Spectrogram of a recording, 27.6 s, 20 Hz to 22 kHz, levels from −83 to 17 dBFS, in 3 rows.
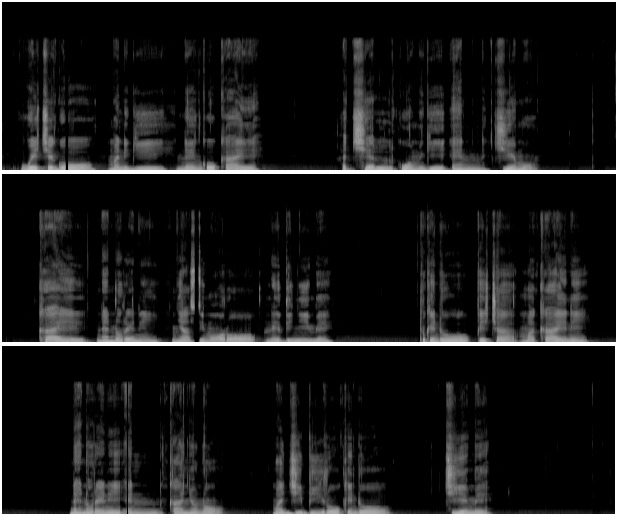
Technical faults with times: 0.95-1.01 Bluetooth dropout
12.09-12.19 Bluetooth dropout
20.29-20.34 Bluetooth dropout

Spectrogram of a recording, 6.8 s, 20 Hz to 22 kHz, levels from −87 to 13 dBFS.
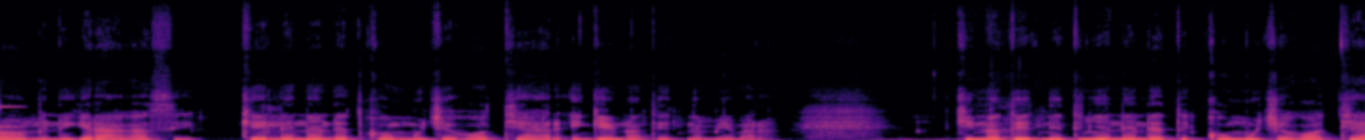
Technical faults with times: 3.29-4.28 CD scratch ticks

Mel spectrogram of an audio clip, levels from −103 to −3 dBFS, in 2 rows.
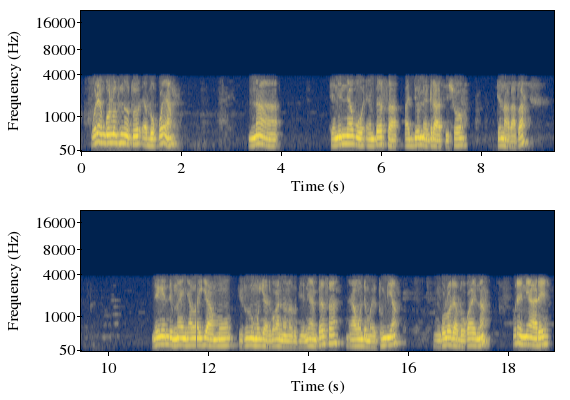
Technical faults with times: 11.76 packet loss filled with silence

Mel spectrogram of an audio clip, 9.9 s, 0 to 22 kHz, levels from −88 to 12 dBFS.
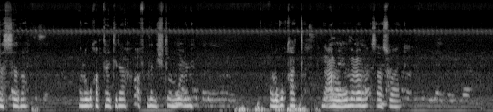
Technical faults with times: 7.24 dropped samples

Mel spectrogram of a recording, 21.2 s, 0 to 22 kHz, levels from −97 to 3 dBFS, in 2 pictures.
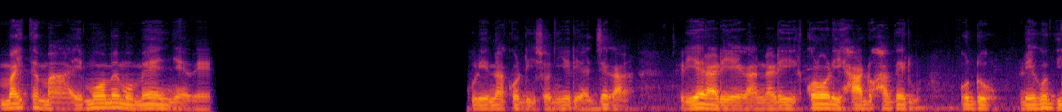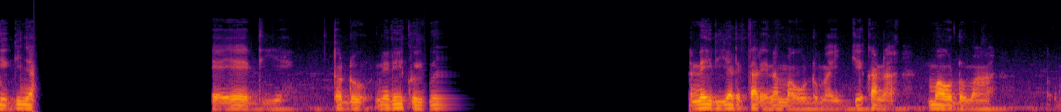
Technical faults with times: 1.89-1.94 short concealed packet loss
2.00-2.11 burst of packet loss
2.11-4.69 long network dropout
10.95-12.76 long network dropout
14.82-14.85 short concealed packet loss
14.85-14.93 burst of packet loss
14.99-17.53 long network dropout

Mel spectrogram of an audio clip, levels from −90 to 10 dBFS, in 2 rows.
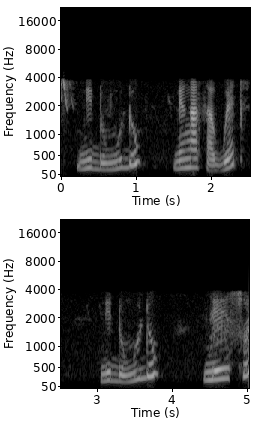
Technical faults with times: none

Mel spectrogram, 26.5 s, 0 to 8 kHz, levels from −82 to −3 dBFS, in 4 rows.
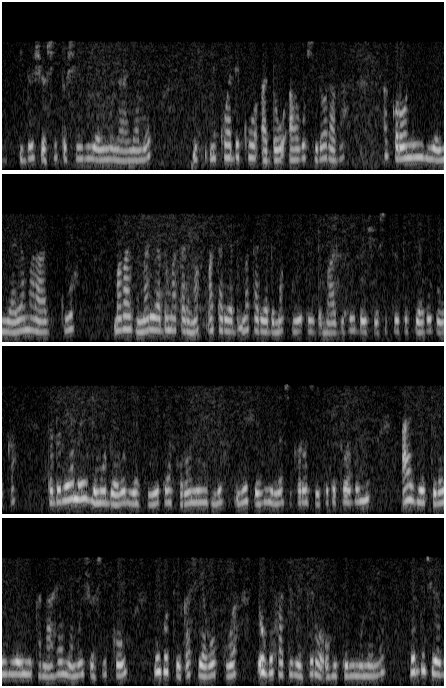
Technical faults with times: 0.00-26.53 noise suppressor artifacts
0.01-1.13 speech cut by the noise suppressor
2.49-5.89 speech cut by the noise suppressor
7.33-7.74 speech cut by the noise suppressor
8.32-14.09 speech cut by the noise suppressor
14.88-19.74 speech cut by the noise suppressor
20.41-25.04 speech cut by the noise suppressor

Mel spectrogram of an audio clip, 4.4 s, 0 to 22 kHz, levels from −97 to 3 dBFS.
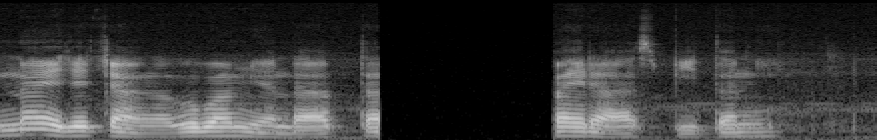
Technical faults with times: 1.90-2.77 digital wireless dropout

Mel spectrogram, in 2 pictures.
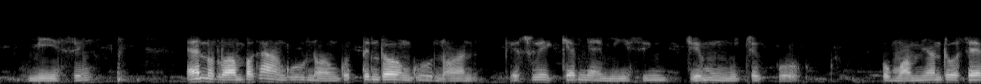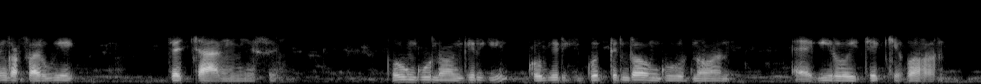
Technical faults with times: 0.00-19.62 G.729 codec

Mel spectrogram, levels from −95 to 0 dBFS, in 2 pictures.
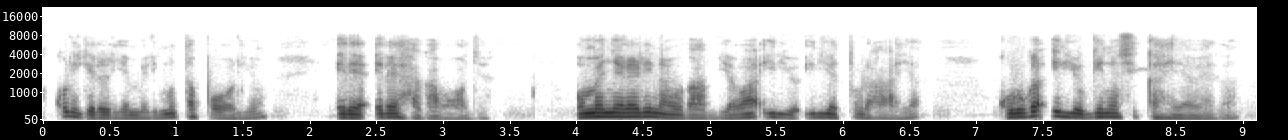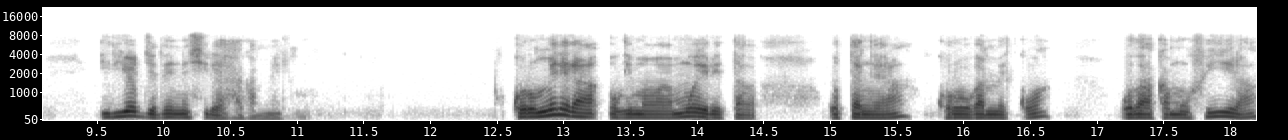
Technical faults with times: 2.27-2.33 lost packet rebuilt from error correction
10.37-10.43 lost packet rebuilt from error correction
13.75-14.09 lost packet rebuilt from error correction
15.29-15.43 lost packet rebuilt from error correction
16.29-16.35 lost packet rebuilt from error correction

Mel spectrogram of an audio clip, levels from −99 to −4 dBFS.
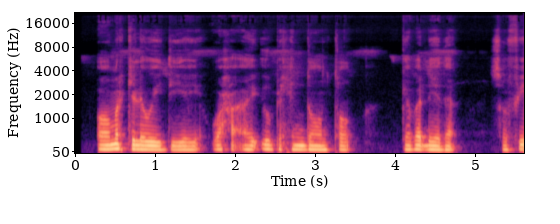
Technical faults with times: none

